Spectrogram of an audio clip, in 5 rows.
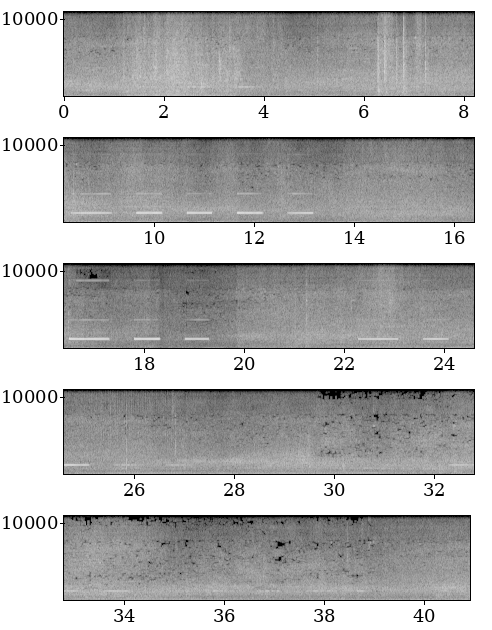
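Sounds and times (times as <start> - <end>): back-up alarm beeping: 8.4 - 13.2, 16.5 - 19.4, 22.3 - 27.1.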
